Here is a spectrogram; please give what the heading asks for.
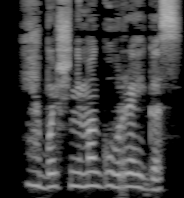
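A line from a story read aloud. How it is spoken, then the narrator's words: Moaning. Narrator (Russian): простонала я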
